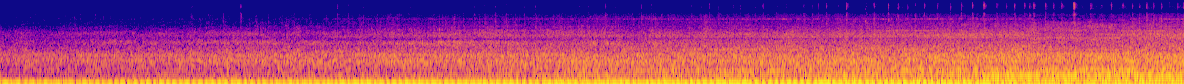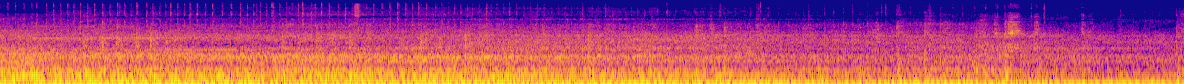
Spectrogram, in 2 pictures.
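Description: Freight train's diesel locomotive approaching and passing close by, its engine running with a heavy, steady rumble that is loudest as the locomotive goes past. Near the end, sharp clicks as the freight cars roll by.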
